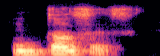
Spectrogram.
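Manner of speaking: ordinary delivery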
